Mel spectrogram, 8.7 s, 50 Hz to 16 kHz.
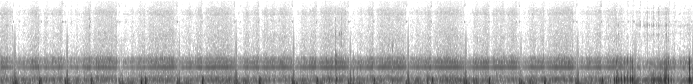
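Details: Own heartbeat heard through a stethoscope in an ASMR recording, after a lunch with loud digestion: soft heartbeat about 85 a minute with steady hum and rustling; normal heart sounds.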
